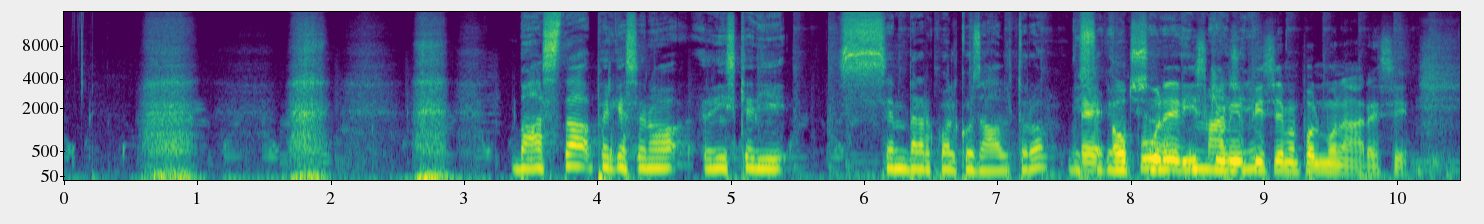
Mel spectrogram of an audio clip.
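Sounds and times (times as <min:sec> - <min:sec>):
deliberate heavy panting breaths: 0:00.5 - 0:03.4, 0:10.1 - 0:10.4
speech: 0:03.4 - 0:10.4.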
